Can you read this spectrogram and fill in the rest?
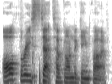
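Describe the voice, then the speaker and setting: A man's voice: mid-range voice, expressive, unhurried. A man co-hosting a sports podcast, analyzing results and past seasons in an emphatic, opinionated way.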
